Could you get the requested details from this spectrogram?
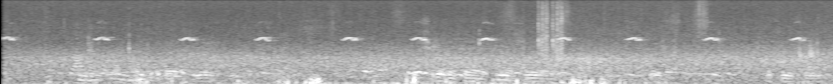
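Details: A red-breasted flycatcher at the Sankamata pond biotope gives short, high, clipped call notes about once a second, over a steady low rumble of wind and distant murmuring voices.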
